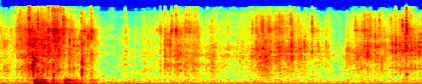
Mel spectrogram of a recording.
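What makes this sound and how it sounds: A painted cardboard rain stick with a black plastic end cap is tilted and tapped with fingertips. A loud burst of bright, crinkly rattling with a few low thumps comes in the first second, then it settles into a softer, steady trickling patter that swells again near the end.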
